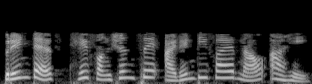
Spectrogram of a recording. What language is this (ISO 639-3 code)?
mar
